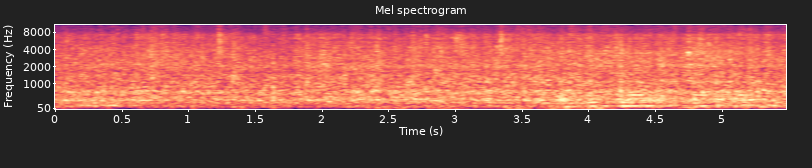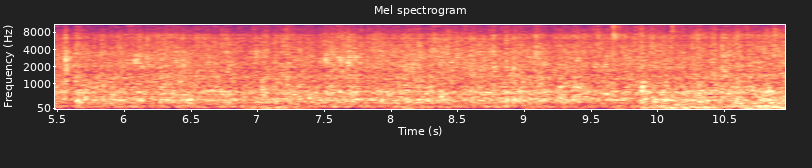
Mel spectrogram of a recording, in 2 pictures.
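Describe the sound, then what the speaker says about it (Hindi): Monsoon rain falling steadily outside a home, a dense, even hiss of drops with a low rumbling undertone that continues unbroken, with no one speaking. "बारिश आ गई है मेरे निकलने के टाइम पे"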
